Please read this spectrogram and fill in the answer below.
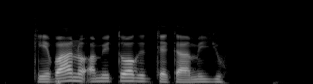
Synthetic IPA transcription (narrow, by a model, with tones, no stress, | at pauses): kɪ˨ba˦nɔ˨ʔa˨mɪ˦twɔ˦ɡɪ˦k̚t͡ʃɛ˨ka˨mi˦ju˦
